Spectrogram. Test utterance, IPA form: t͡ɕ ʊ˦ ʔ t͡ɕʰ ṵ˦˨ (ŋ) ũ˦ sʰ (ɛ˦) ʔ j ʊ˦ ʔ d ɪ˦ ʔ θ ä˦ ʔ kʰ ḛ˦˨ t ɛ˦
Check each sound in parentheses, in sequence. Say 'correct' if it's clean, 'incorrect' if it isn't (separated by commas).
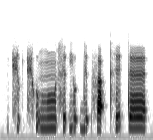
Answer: correct, incorrect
